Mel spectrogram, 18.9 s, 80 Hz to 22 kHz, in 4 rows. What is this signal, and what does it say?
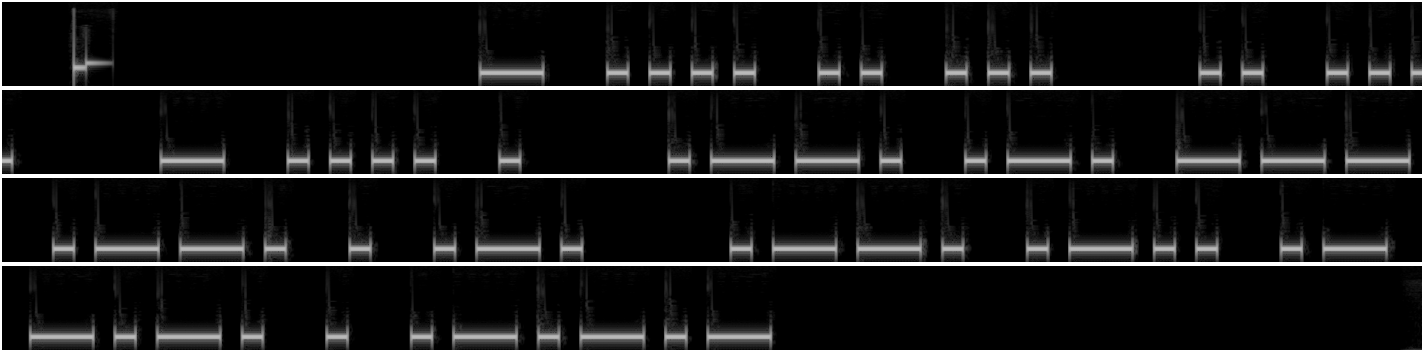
Morse code, heard as a keyed tone, about 17 wpm, 700 Hz. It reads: THIS IS THE PROPER PLACE.
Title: Sentences from Top 1000 Words - Review Part 5 - 17wpm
